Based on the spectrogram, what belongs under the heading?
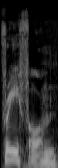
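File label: "free form", British English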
